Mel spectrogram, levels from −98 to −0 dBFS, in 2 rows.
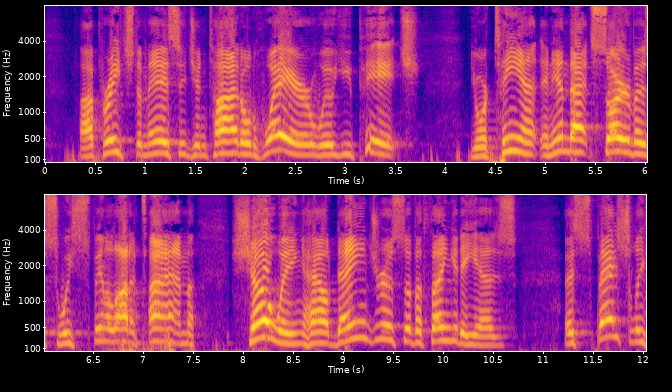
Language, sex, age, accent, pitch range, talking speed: English, male, 40-59, American, 190-260 Hz, 150 wpm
